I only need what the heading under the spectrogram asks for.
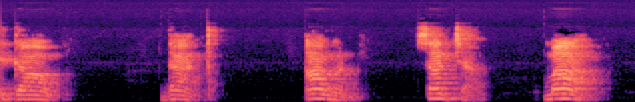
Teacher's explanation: ऐसे स्वरों का उच्चारण नाक और मुंह से होता है ना, दोनों मिक्स करके होता है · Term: अनुनासिक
